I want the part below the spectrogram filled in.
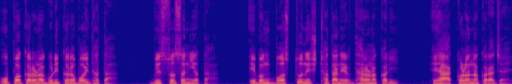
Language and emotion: Odia, neutral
